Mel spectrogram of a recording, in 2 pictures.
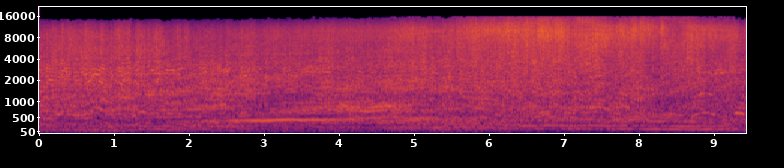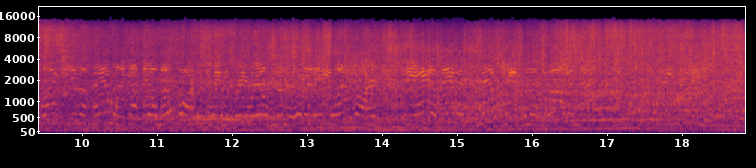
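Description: Several dirt-track stock car V8 engines racing at full throttle round the oval, the engine note rising and falling as the cars go through the corners and pass by.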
